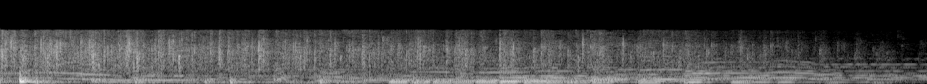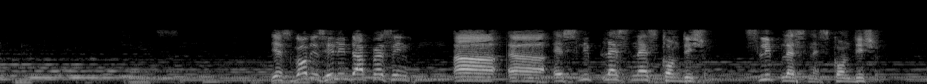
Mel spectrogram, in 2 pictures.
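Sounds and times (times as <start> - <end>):
audience clapping: 0.0 - 9.5
speech: 12.1 - 18.1.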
